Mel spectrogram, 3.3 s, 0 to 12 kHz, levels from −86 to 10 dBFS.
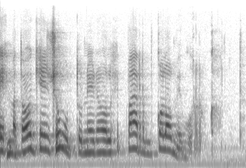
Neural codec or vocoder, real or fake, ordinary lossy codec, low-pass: none; real; none; 10.8 kHz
